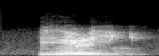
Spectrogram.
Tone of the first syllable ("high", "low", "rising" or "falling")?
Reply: high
